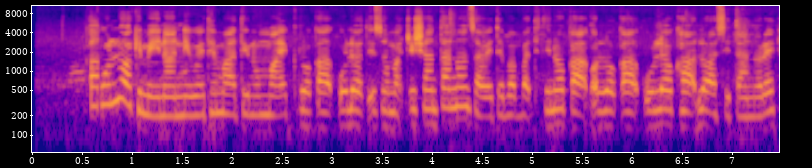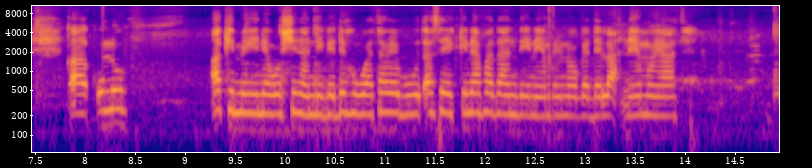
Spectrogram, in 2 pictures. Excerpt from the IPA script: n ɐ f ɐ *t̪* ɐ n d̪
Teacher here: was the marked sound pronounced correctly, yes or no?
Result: no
